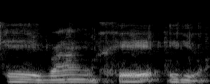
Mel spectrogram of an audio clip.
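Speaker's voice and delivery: EVANGELIO very slowly, split e-van-ge-lio; syllable by syllable. Shown as a demonstration. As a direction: stretch out each syllable of EVANGELIO with small breaks. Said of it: "es una emisión de voz".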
